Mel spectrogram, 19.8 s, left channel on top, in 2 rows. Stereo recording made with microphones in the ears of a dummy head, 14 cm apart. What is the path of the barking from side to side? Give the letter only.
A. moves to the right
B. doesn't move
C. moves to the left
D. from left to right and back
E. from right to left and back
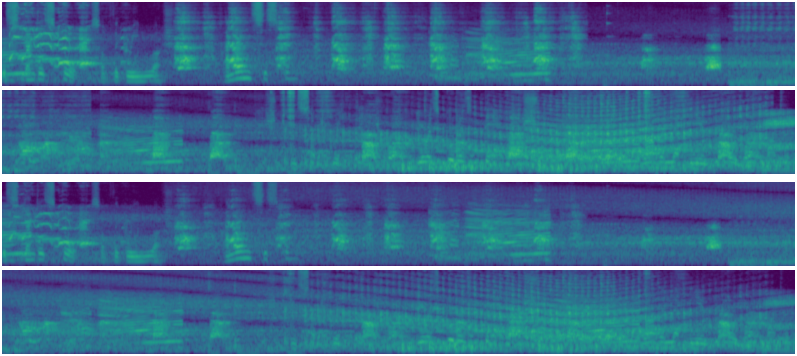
B.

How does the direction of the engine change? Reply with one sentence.
In this clip you hear the engine go from the right side to the left.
